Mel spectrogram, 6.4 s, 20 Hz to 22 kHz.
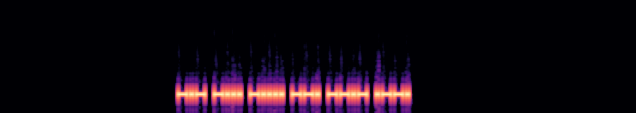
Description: Morse code, heard as a keyed tone, about 40 wpm, 700 Hz. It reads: KB6GQP
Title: USA Call Signs - 6 Characters - 40wpm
